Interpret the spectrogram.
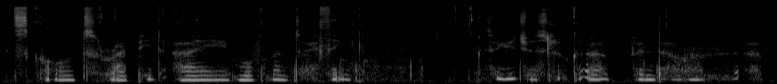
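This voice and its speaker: A woman with a French accent in whispered ASMR talk, gently explaining things in simple words. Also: medium pitch, flat delivery, slow, slight background noise.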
